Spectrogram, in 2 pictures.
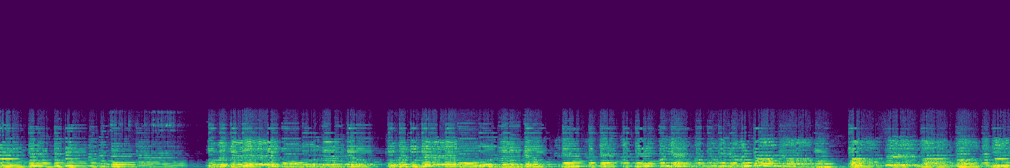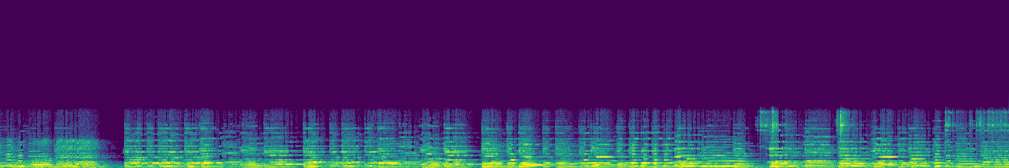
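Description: Instrumental interlude of a Renaissance Spanish song: violins playing the tune over a keyboard accompaniment, in short phrases with brief breaks between them.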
